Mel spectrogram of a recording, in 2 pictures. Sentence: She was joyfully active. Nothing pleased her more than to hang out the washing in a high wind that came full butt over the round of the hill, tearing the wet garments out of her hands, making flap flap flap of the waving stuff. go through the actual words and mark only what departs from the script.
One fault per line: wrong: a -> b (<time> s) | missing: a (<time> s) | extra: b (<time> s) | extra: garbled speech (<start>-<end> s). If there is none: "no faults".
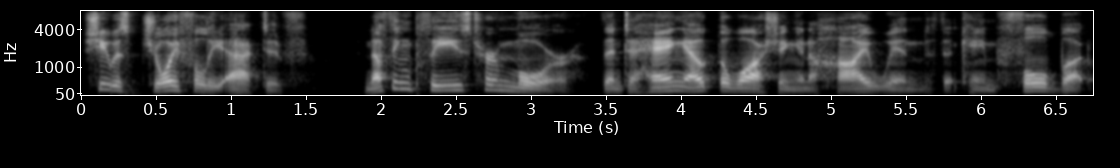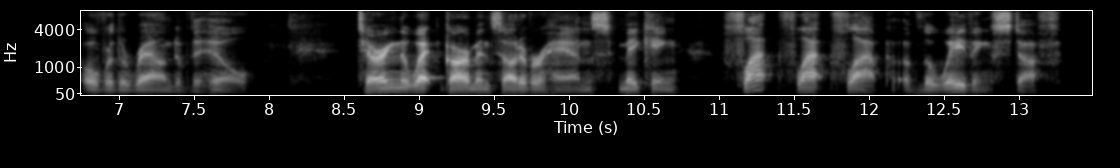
no faults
